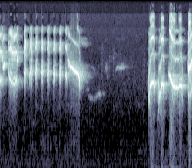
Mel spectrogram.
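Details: Orange-headed thrush bait song in 'nraktak konslet' style: a rapid, evenly spaced string of clipped high notes ending in a slurred downward whistle, a pause, then loud harsh chattering phrases.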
